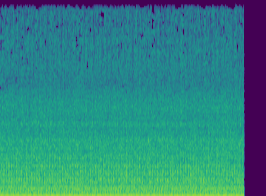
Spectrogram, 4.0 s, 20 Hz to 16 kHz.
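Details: Suzuki Multicab with F6A three-cylinder engine held slightly above idle: lumpy beat with irregular stumbles, random engine misfire shaking the engine.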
